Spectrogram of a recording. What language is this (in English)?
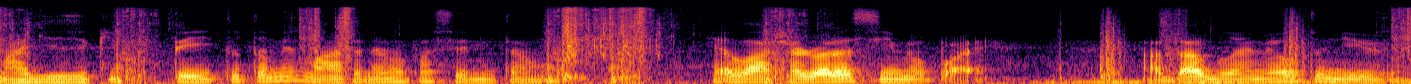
Portuguese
